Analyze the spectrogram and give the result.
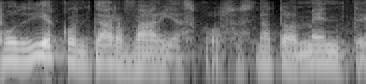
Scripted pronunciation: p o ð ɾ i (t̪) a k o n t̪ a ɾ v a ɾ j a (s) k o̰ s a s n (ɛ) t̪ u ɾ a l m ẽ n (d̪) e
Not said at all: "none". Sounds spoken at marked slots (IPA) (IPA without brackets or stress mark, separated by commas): none, s, a, t̪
